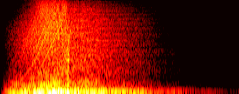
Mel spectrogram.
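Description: Logo-reveal whoosh sound effect with a deep low end. It swells in fast, peaks about half a second in and fades away over the next second.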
